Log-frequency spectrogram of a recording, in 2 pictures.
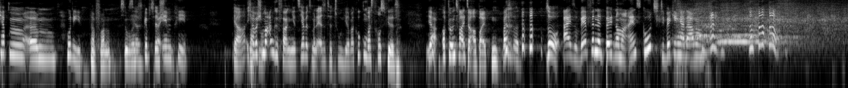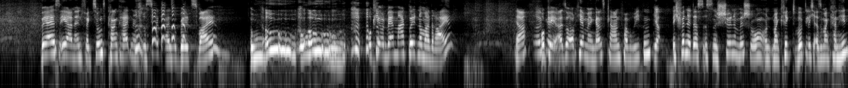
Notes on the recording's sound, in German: Auf dem Hear&Now Podcast Festival in Köln. Werden dabei tatkräftig und lautstark vom Publikum unterstützt.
